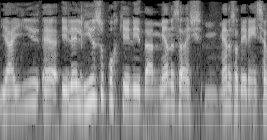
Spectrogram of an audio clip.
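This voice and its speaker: Amid noticeable background noise, a man with a high pitch talks at a moderate pace and ordinary pitch variation. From Rio de Janeiro, Brazil. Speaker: cyclist. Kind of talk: casual chat.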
